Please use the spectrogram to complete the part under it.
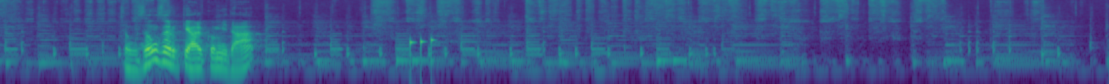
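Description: Sandpaper rubbing a wooden speaker piece in a woodworking class, a close rasping scrub in one short burst followed by softer scattered rubbing, with a voice speaking briefly.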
